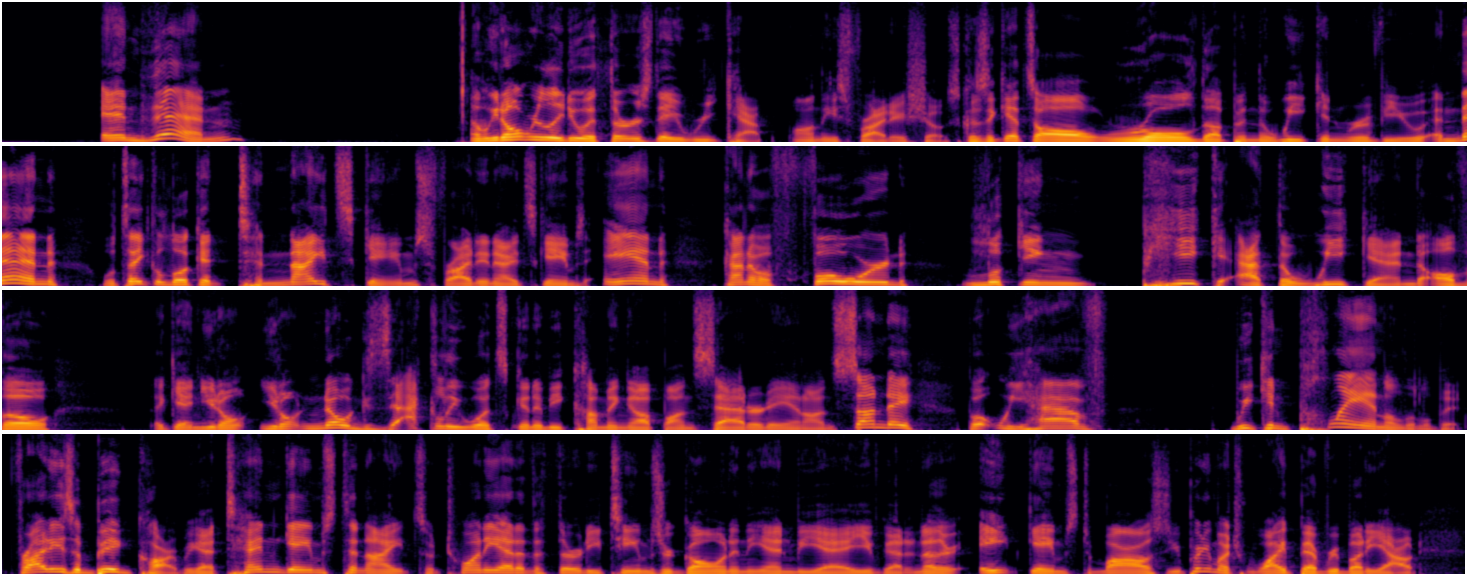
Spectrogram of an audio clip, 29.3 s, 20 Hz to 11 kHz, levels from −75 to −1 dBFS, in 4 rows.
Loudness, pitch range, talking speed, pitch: -20 LUFS, 120-175 Hz, 220 wpm, 140 Hz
